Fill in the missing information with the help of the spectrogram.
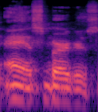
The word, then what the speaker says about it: Asperger's: Am I saying it right? Asperger? Asperger. – I thought it was Asperger's. – Huh? – Asperger's. – Asperger's. – Yeah. – Like as? Like as. – Yeah, as.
